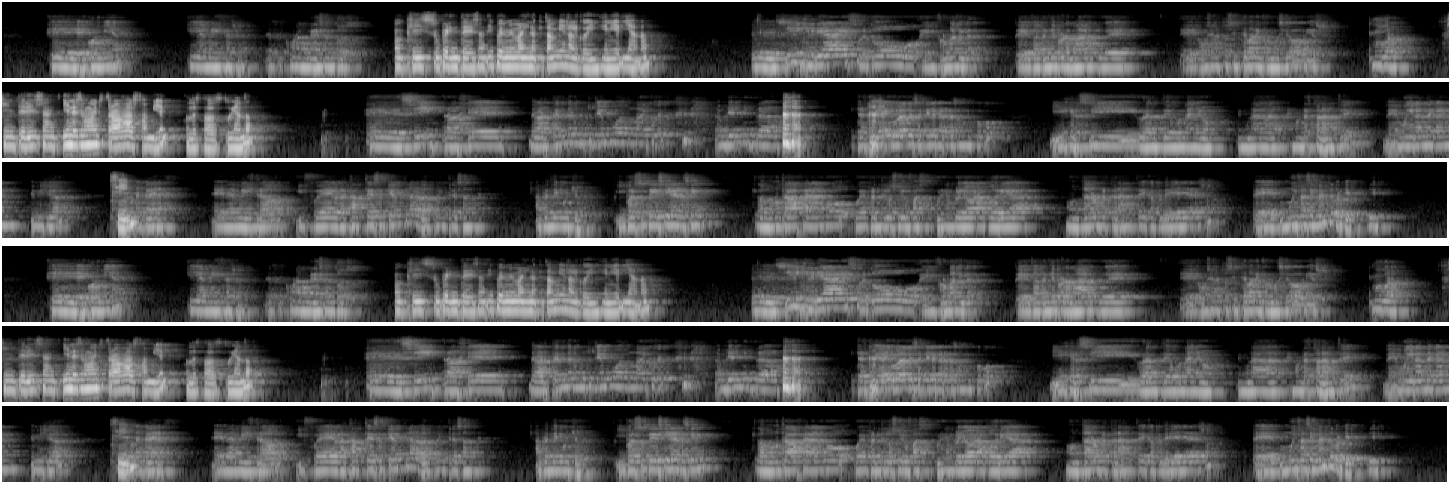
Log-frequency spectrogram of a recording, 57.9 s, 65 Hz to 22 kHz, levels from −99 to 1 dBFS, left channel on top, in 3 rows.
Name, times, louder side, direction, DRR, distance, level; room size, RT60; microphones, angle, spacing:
voice 1, 0.6-1.6 2.5-4.7 10.0-13.0 13.5-15.0 15.7-17.6 18.2-18.6 19.2-19.6 23.5-23.6 24.1-26.0 26.3-29.7 30.7-32.5 33.2-35.4 35.7-37.4 37.7-39.4 40.2-40.7 41.4-44.9 45.7-46.3 46.7-48.0 48.6-52.3 52.7-54.7 55.2-56.9, left 1 dB, 20° right, 1 dB, 7.9 m, -42 dB
voice 2, 5.2-8.6 19.3-22.6 29.7-29.9 30.8-31.0 40.0-40.4, left 4 dB, 65° left, 15 dB, 0.9 m, -28 dB
20.0 x 19.0 x 8.5 m, 0.76 s
head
